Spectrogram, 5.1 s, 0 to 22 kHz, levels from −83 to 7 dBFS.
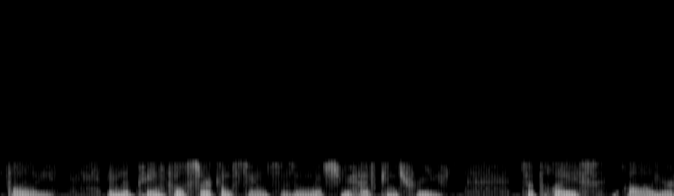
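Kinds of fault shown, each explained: Overlap-add ripple: Frames rejoined with a mismatched overlap make the level swing by about 60 dB around 50 times a second, producing a harsh, robotic flutter throughout the speech.
G.729 codec: Speech is rebuilt from a filter, pitch predictor and sparse pulses, so nothing passes above 4 kHz and the voice sounds plainly rough and synthetic, consistent with an 8 kbit/s stream.
VoIP packet loss concealed by the speech codec: Around 2.38 to 2.43 s, roughly 30 ms of audio is replaced by a fading extrapolation of the preceding sound, consistent with one lost packet.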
